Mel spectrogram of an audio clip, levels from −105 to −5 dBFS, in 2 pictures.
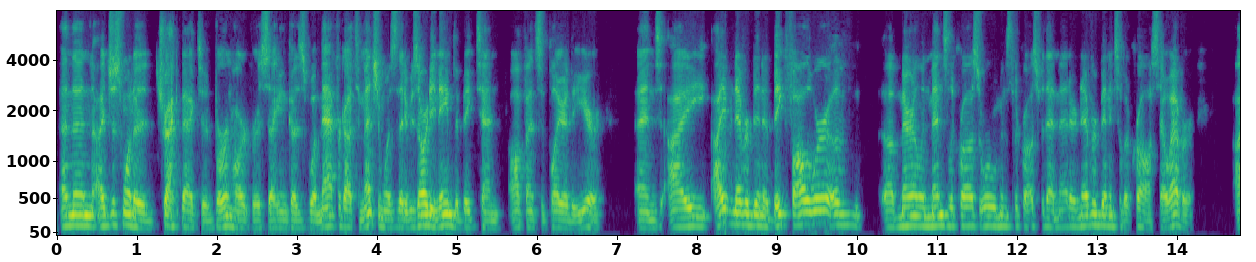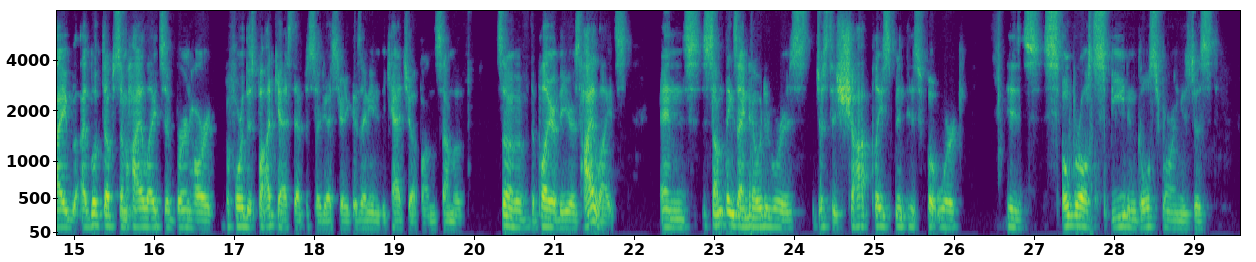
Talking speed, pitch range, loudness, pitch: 220 wpm, 105-135 Hz, -25 LUFS, 120 Hz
